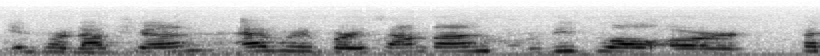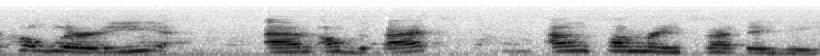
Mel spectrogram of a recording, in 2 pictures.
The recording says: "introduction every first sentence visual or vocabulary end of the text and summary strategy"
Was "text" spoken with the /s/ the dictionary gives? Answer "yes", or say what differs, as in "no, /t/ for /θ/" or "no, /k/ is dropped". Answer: yes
